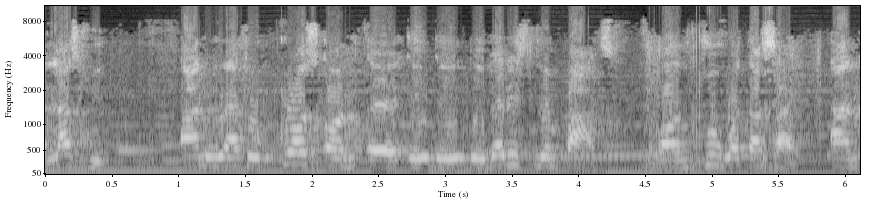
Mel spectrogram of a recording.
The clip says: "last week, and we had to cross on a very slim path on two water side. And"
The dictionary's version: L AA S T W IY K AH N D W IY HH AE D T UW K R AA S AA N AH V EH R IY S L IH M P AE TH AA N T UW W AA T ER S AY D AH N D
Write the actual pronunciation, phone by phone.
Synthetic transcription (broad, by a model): L AA S T W IY K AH N W IY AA T UW K R AA S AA N AH V EH R IY S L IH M P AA S AA N T UW W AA T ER S AY D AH N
